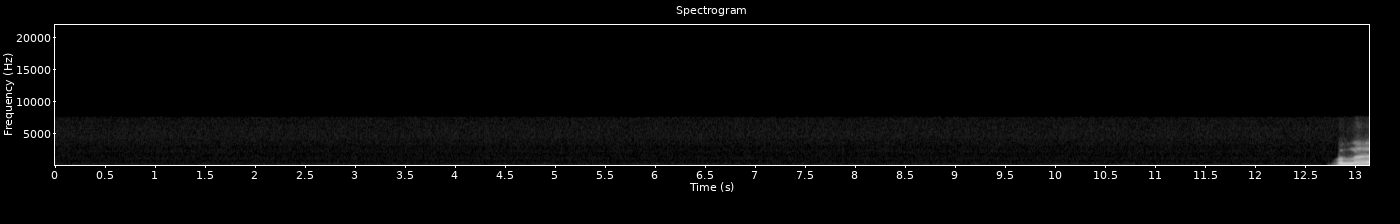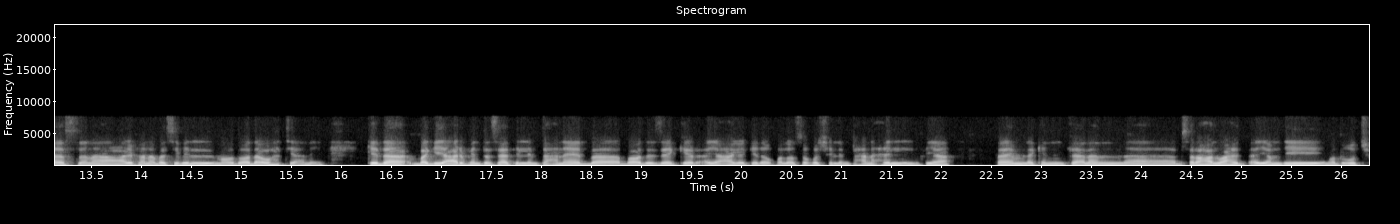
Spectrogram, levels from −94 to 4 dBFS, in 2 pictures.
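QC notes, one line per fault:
No faults heard in this speech recording.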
